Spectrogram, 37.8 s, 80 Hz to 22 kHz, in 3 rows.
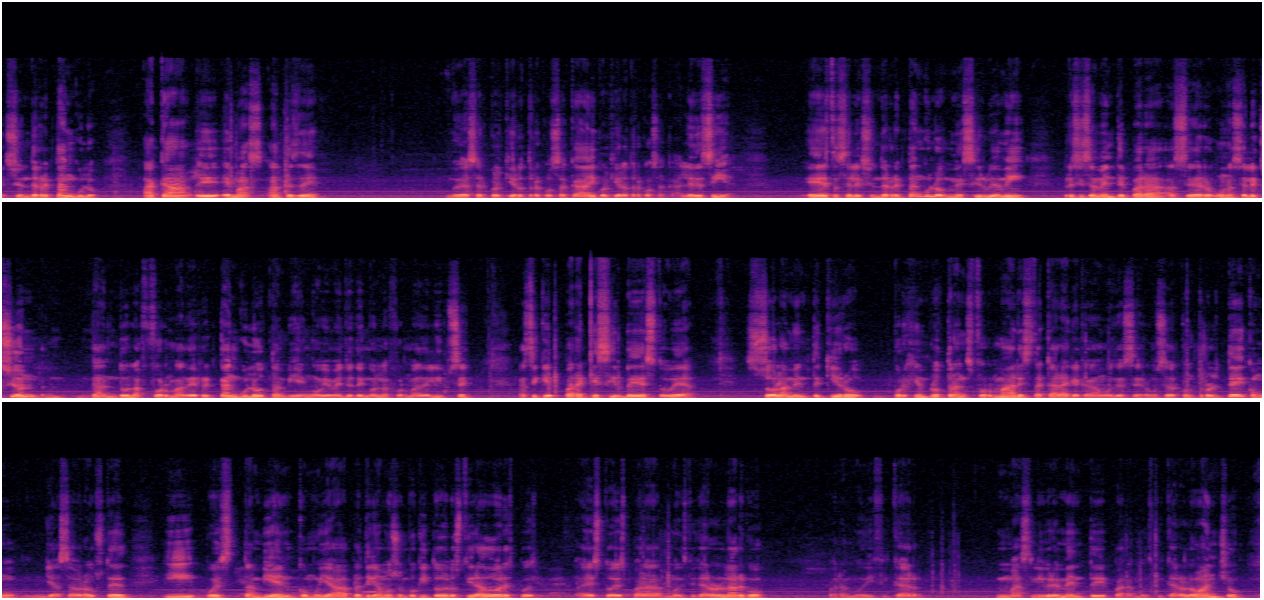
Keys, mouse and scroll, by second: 2.7 ctrl+shift+a, 3.7 click, 4.5 click, 5.3 click, 6.9 click, 7.9-9.3 drag, 9.8 middle click, 10.6 middle click, 14.8 middle click, 18.9 click, 24.4 ctrl+t, 30.2-31.7 drag, 31.7 ctrl+z, 32.3-34.6 drag, 34.5 ctrl+z, 35.5-36.6 drag, 36.5 ctrl+z.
